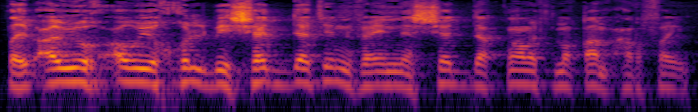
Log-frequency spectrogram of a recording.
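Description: Man teaching a deliberate lesson. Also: mid-range voice, darkish tone. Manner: deliberate explaining, quizzing students with quick questions. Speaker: sheikh teaching jurisprudence. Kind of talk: classroom lesson on Islamic law.

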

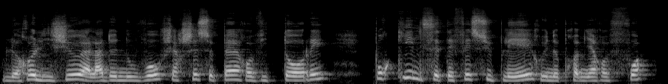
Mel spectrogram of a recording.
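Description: In scripted audiobook narration of a classic novel, a woman with a medium-pitched voice reads in a measured, even storytelling style.

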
